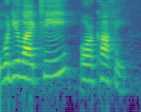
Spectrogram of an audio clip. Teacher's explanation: You have two choices, and you rise on the first choice, and you fall on the second choice. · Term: choice question, choice questions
